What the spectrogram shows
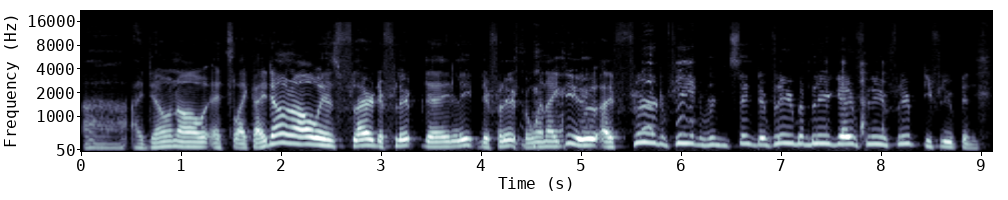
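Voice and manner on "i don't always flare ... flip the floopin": loud, high-pitched babbling. Reading out a meme to the others: Swedish Chef voice. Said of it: "You do a better sh-, Swedish chef".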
